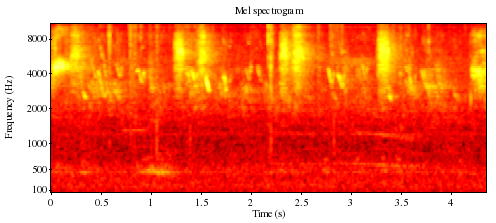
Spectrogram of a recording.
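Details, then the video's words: Buff chicks chirping, piercing high peeps in quick bursts, several loud close calls standing out against a quiet background. "Adorable Chick Sounds | Amazing Chicks Chirping Sounds"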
